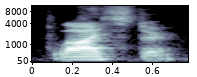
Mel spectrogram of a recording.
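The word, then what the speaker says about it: Leicester: If you look at the way it's spelled. It's not L I, is it? It's L E I. Lester.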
